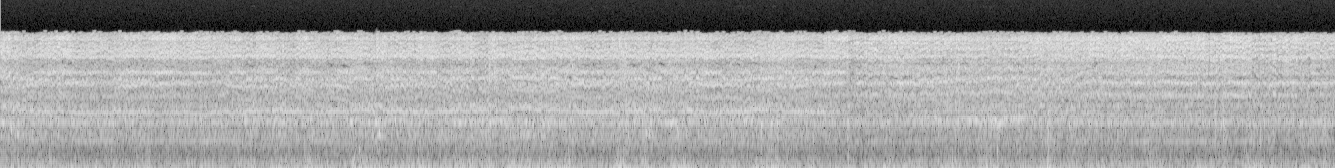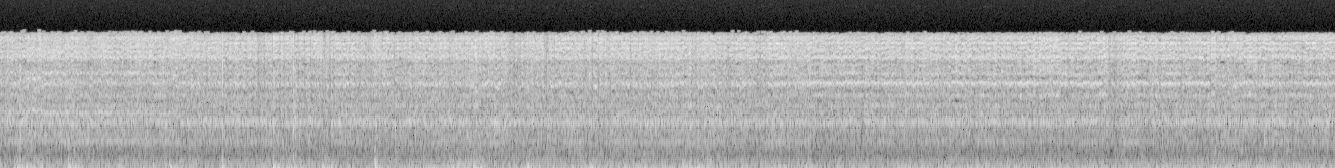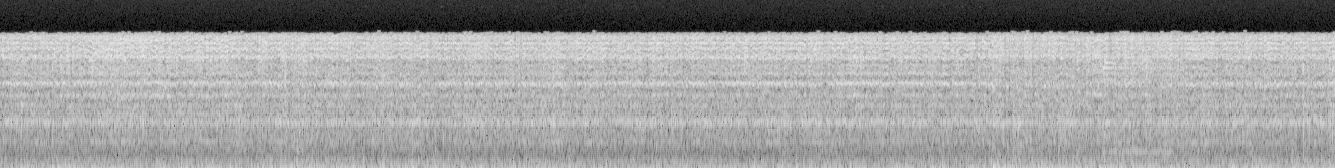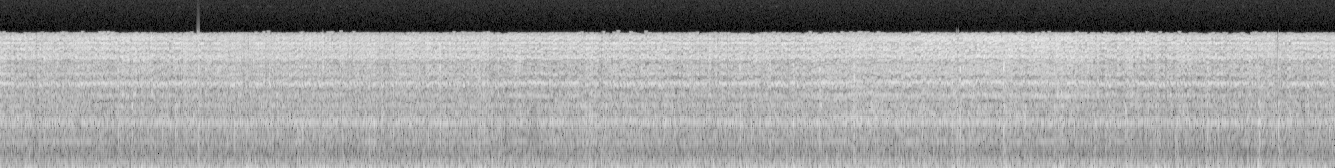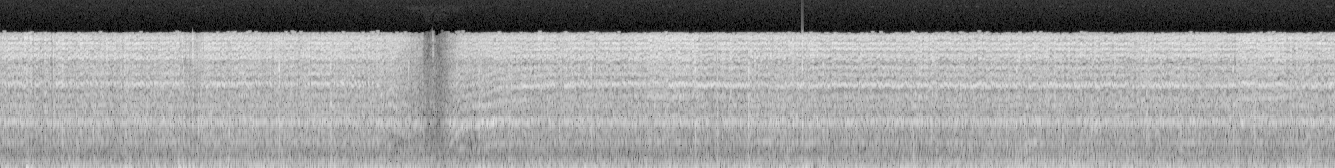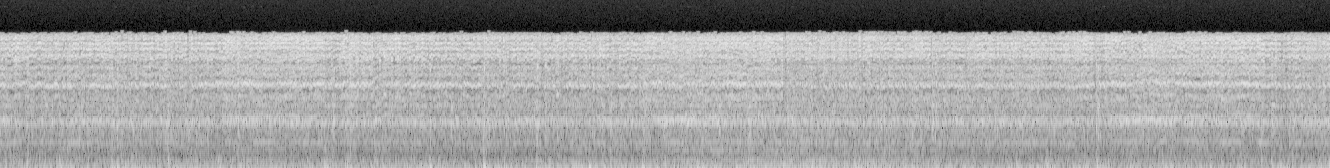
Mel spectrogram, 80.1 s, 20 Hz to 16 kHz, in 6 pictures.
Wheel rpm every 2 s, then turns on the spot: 160, 160, 160, 160, 160, 160, 160, 160, 160, 160, 160, 160, 160, 160, 160, 160, 160, 160, 170, 160, 160, 160, 160, 160, 160, 160, 160, 160, 130, 130, 160, 150, 150, 150, 160, 150, 150, 150, 160, 150.
none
